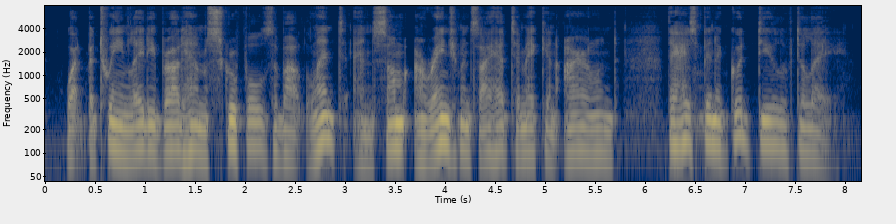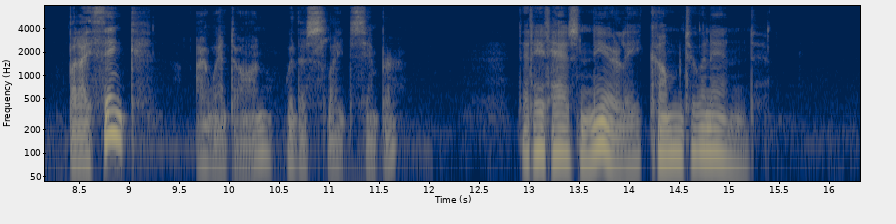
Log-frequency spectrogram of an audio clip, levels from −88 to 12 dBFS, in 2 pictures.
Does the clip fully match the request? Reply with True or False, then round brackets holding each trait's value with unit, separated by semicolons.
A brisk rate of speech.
False (155 wpm)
